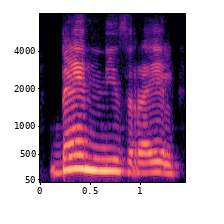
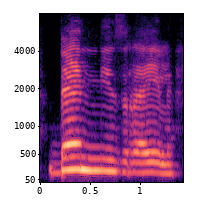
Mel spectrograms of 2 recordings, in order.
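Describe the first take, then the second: The two takes are said the same way.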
